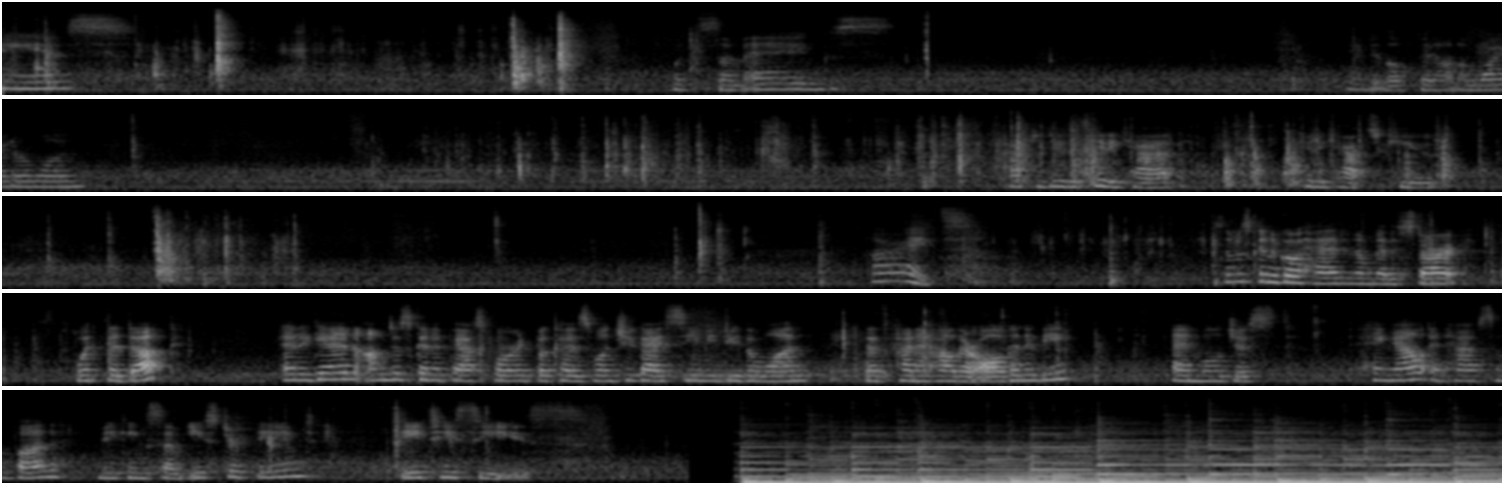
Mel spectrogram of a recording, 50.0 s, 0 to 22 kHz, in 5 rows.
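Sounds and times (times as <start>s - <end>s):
plastic sheet crinkling: 0.0s - 4.3s, 12.2s - 25.0s, 25.8s - 31.6s
faint rustling: 9.6s - 31.8s.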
